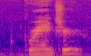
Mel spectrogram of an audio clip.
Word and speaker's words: grandeur: exudes a sense of grandeur I don't think I said that right grandeur grandeur yeah Grandeur okay sounded so wrong when I said it for some reason Grandeur okay the house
